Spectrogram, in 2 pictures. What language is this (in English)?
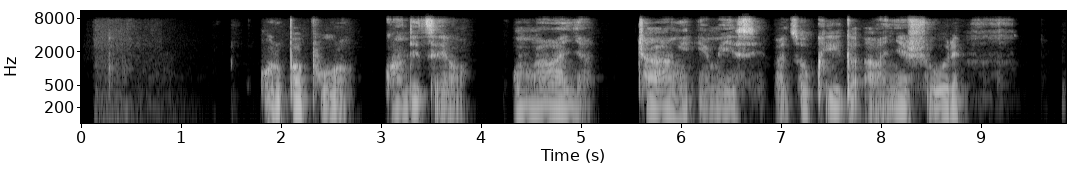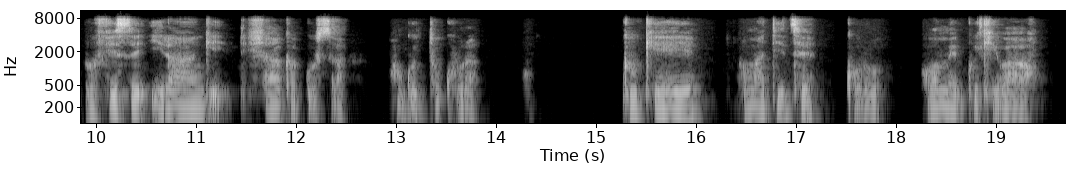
Rundi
